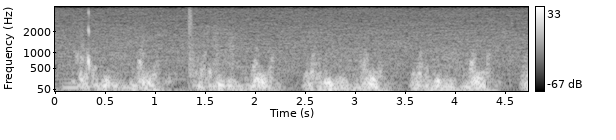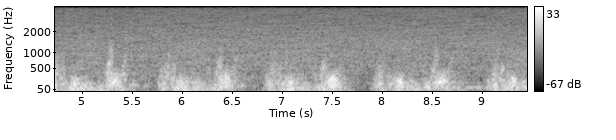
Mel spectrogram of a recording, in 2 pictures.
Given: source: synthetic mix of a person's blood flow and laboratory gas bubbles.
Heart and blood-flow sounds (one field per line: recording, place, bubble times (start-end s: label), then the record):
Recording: Doppler ultrasound of blood flow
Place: precordium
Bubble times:
0.16-0.38 s: bubbles
From the record:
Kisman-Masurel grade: 123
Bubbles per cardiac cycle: 1 to 2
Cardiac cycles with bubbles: 10 to 50%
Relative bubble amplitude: loud (0.450 to 0.775)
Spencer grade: 2 (many but less than half of the cardiac periods contain bubble signals, singularly or in groups)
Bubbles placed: only in the low amplitude regions of the cardiac cycle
